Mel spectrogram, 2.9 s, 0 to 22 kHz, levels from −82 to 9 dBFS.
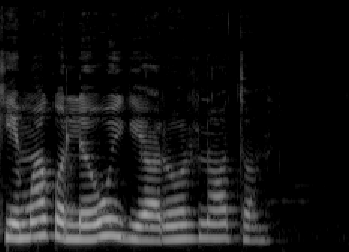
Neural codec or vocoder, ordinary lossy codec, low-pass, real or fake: none; none; 19.8 kHz; real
